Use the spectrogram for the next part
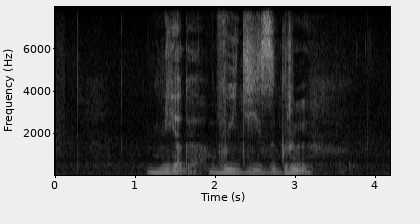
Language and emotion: Russian, angry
